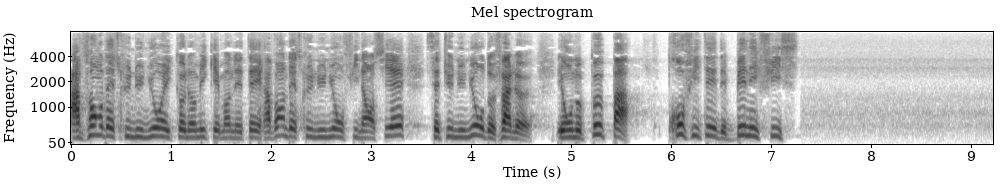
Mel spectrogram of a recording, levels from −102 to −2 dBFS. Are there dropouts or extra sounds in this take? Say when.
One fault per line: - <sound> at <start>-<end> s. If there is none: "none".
none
